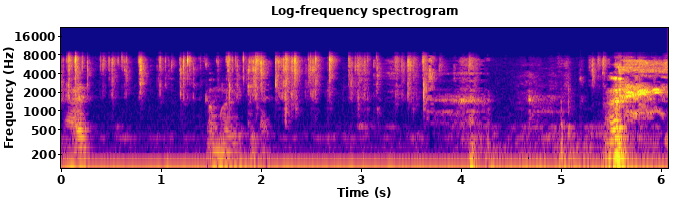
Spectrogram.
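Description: Small plastic candy wrapper crackling in quick, irregular ticks as it is picked open by hand, over a steady low hum. A louder burst of crackling comes about five and a half seconds in.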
